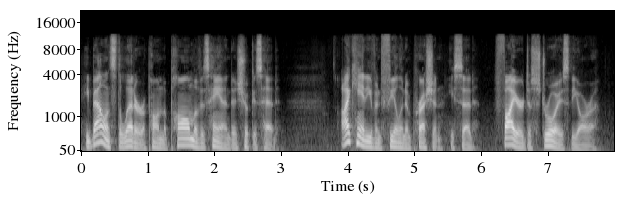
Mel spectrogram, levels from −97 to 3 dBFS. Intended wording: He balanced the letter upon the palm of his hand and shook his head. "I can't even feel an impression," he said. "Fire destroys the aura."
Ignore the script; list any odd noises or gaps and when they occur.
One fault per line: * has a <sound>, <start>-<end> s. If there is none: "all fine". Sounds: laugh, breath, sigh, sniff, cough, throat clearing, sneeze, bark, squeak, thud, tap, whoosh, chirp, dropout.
all fine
